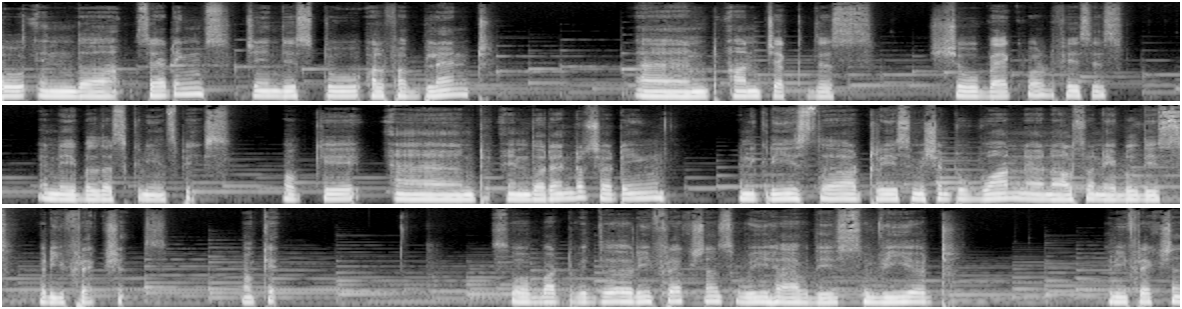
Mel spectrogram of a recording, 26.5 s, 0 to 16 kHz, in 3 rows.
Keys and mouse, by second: 0.1 n, 1.8-7.4 middle drag, 7.4-8.6 drag, 8.6 middle click, 8.8-11.8 drag, 10.8-18.3 middle drag, 10.8-11.8 right drag, 10.8 n, 18.3-26.5 drag.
